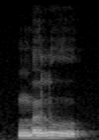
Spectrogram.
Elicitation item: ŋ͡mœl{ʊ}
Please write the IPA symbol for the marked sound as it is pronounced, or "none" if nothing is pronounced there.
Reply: ʊ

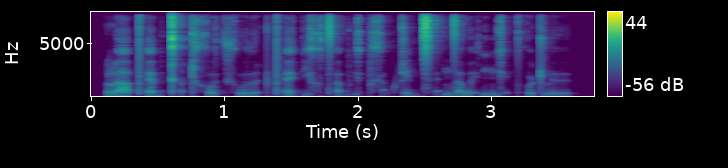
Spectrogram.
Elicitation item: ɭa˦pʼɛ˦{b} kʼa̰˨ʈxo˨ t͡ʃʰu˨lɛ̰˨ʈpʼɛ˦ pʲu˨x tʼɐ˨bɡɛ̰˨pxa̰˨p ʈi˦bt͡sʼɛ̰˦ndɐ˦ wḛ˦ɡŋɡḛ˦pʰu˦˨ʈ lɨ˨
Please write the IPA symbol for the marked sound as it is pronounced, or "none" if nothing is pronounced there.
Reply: b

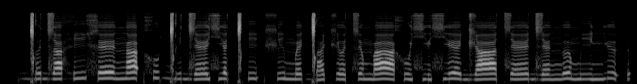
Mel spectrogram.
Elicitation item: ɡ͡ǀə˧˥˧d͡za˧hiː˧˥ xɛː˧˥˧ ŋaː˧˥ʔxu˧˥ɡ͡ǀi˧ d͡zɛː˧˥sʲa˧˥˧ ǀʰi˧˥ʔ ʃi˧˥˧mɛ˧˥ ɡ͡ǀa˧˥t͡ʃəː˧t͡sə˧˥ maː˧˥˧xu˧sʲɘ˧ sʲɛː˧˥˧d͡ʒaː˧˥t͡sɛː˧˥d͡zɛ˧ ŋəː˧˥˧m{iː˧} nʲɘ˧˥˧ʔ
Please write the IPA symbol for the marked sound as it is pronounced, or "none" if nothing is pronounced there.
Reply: iː˧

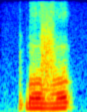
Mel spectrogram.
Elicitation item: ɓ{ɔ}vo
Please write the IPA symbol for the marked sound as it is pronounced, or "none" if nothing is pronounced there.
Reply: o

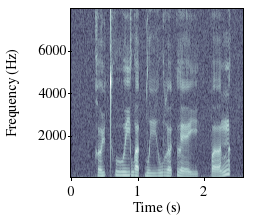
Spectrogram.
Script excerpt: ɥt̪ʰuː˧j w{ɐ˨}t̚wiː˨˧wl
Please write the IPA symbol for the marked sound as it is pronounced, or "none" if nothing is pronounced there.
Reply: ɐ˧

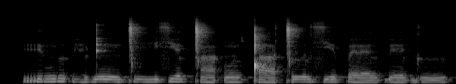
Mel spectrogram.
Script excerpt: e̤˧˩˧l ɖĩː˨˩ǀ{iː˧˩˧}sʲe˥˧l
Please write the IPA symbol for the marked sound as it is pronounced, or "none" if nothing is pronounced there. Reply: iː˧˩˧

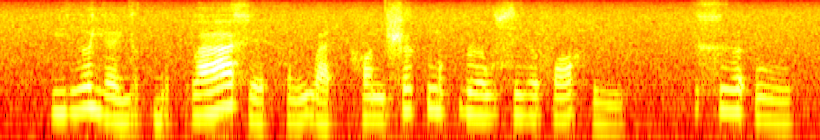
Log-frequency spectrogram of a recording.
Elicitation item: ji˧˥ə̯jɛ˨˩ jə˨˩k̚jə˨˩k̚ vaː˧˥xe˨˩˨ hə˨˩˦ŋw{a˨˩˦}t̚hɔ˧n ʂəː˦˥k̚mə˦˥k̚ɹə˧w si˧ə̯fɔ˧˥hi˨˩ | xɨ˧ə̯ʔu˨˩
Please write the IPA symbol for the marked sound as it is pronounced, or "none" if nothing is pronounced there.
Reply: a˨˩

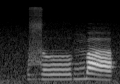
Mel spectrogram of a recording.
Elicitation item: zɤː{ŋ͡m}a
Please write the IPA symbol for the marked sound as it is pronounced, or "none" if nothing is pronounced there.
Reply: ŋ͡m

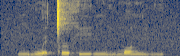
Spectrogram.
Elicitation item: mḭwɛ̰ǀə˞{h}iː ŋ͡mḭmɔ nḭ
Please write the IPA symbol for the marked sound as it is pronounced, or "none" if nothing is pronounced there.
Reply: h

